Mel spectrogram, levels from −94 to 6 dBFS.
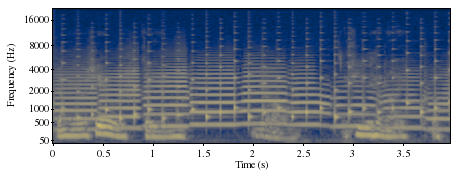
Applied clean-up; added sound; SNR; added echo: none; Ringtone + Trumpet; -4 dB; none.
